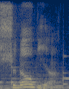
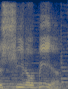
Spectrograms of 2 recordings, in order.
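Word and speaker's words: Shinomiya: after it comes out, they say Shin Mia is Shinomia, which is how they say her name in Japan. But if you watch the dub uh later in the day, they change it to Shinobia.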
